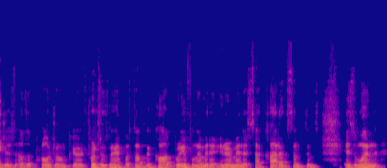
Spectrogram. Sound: blips

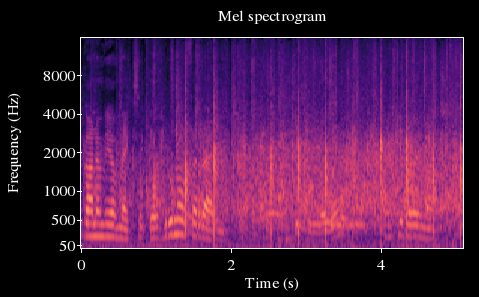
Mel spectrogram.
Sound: applause

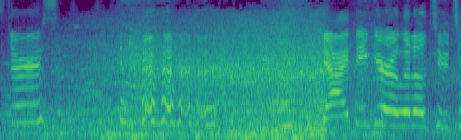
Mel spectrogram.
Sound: laughs

